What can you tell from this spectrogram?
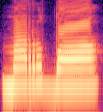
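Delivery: level chant of مرضی, thick ḍad carried into the held vowel; heavy tafkheem. Shown as a demonstration. Teacher demonstrating heavy letters, full-mouthed tajweed recitation. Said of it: "تفخیم سے مطلب بھاری آواز میں".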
